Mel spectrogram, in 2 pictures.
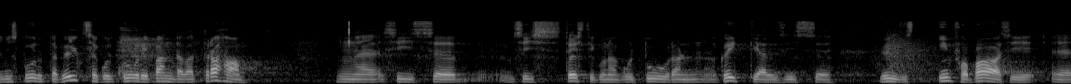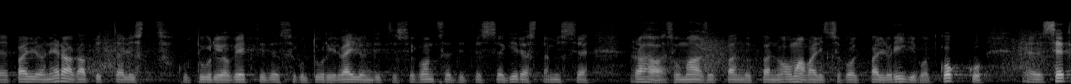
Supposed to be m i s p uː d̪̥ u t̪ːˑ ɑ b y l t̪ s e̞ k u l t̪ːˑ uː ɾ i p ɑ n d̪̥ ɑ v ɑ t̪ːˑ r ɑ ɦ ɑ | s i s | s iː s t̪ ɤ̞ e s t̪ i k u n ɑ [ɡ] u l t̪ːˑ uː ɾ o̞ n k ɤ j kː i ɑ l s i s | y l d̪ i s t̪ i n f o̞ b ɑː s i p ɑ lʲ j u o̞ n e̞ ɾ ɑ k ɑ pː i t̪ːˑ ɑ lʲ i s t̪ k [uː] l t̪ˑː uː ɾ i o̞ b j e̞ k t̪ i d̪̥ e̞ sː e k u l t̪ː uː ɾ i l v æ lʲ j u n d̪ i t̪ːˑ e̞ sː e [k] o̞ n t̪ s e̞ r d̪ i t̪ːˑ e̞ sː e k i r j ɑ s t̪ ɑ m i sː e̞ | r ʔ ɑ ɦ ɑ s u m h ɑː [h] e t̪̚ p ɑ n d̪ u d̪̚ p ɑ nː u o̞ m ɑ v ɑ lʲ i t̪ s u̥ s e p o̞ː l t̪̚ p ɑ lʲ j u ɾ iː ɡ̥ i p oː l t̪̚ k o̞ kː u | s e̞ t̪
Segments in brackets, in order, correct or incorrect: incorrect, incorrect, correct, incorrect

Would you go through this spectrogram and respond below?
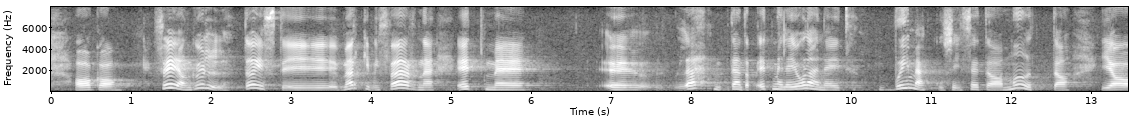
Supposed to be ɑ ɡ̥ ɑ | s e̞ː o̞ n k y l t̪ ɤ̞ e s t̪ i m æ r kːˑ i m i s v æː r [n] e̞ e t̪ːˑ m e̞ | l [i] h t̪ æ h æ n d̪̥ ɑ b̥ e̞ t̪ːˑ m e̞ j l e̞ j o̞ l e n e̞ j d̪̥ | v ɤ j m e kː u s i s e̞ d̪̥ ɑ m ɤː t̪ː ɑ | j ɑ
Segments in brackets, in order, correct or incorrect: correct, incorrect

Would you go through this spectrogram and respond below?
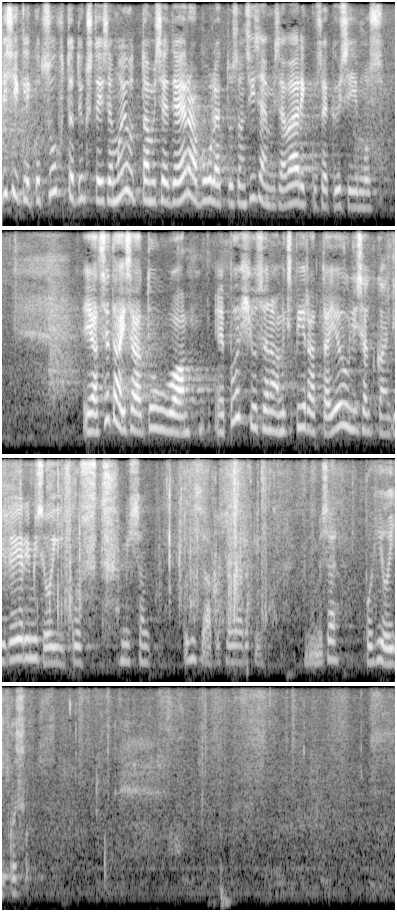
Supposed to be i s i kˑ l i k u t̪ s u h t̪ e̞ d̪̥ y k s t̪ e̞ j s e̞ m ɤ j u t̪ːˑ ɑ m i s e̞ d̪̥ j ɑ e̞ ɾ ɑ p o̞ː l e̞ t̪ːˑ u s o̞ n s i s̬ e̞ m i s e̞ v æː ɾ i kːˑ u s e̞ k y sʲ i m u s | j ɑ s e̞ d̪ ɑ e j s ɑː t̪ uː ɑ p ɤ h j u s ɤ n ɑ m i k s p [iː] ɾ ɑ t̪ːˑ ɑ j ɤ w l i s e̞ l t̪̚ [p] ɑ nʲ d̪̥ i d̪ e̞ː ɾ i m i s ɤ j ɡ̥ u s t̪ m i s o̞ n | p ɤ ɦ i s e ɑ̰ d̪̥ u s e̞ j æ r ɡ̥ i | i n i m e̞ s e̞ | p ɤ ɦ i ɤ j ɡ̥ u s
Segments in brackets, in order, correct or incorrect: correct, incorrect

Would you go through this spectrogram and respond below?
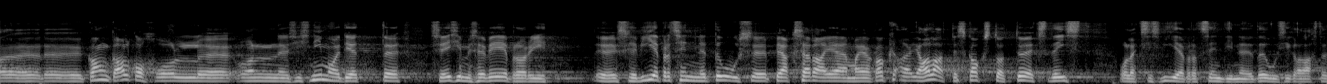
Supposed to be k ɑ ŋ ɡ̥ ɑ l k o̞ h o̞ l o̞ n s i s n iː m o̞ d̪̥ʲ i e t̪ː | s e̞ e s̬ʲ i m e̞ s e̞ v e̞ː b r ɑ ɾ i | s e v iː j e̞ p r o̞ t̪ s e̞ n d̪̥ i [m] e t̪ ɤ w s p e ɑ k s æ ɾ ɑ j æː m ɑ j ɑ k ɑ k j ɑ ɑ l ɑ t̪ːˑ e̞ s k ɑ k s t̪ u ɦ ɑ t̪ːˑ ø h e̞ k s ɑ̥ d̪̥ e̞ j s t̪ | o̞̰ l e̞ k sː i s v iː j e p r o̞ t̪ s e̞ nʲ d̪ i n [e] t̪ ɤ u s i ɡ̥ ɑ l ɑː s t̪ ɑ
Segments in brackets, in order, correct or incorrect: incorrect, correct

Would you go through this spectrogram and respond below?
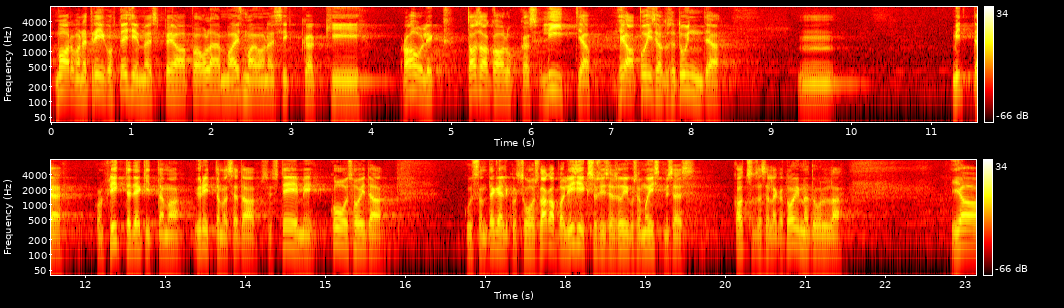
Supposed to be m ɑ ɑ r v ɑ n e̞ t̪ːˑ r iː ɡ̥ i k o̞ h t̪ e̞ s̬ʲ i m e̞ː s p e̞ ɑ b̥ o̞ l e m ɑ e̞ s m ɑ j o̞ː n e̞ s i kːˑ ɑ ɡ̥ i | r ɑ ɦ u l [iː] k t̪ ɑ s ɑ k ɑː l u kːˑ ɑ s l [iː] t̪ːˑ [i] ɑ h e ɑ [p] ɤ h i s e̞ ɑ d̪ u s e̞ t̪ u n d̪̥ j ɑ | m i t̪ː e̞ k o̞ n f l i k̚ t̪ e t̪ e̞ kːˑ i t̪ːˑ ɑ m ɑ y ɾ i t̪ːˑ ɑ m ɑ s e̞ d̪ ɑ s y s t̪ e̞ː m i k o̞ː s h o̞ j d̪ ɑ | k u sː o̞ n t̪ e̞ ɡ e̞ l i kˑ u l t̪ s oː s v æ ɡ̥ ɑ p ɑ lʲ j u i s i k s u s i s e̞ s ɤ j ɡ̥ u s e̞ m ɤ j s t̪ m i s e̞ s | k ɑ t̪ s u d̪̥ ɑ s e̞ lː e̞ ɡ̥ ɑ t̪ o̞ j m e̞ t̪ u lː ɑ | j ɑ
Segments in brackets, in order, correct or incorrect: incorrect, correct, incorrect, correct

